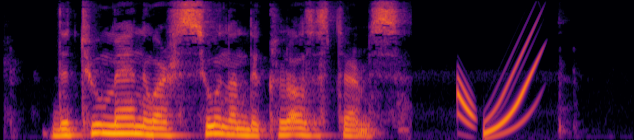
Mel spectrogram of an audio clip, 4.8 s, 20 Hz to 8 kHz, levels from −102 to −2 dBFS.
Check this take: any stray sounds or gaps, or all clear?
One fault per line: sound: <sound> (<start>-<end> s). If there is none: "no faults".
sound: chirp (3.4-4.1 s)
